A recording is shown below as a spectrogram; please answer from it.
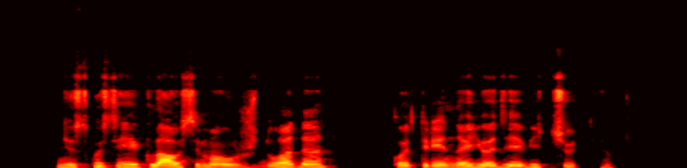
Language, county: Lithuanian, Telšiai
